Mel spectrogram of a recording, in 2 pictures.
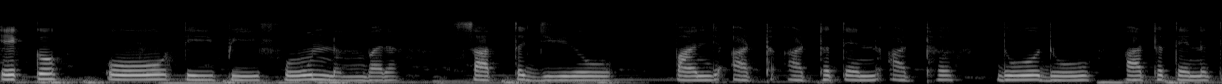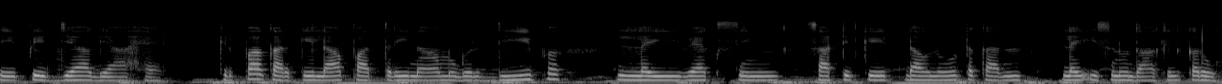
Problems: constant background noise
